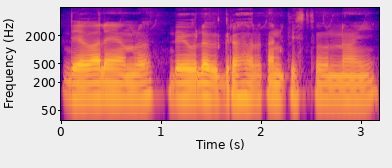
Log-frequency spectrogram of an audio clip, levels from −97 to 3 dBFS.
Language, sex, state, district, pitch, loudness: Telugu, male, Telangana, Mahabubabad, 95 Hz, -17 LUFS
